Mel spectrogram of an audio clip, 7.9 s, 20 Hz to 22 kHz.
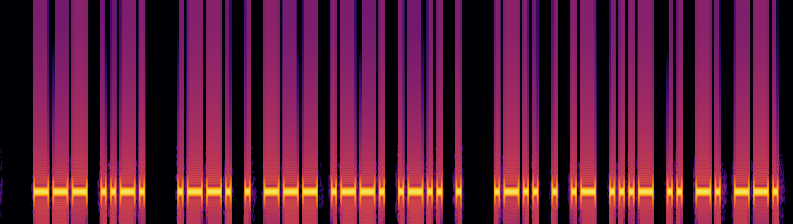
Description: Morse code, heard as a keyed tone, about 25 wpm, 600 Hz. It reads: OF PEOPLE LEAVING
